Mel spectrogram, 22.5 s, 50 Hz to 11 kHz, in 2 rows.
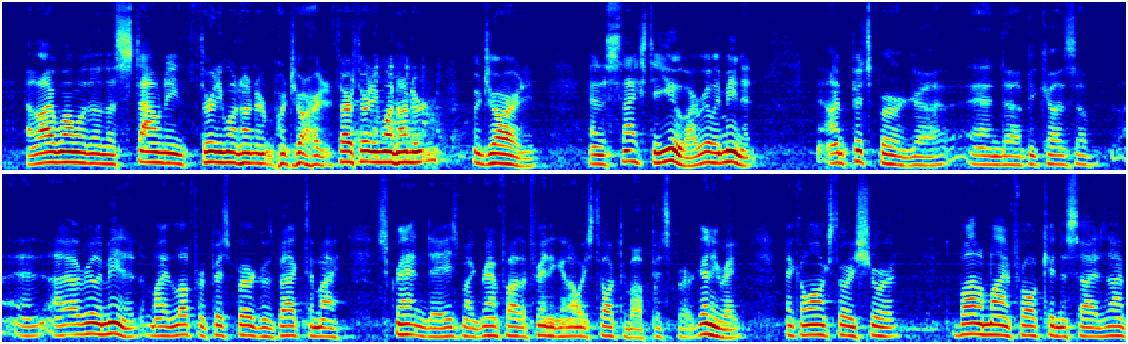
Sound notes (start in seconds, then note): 3.4 laughter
